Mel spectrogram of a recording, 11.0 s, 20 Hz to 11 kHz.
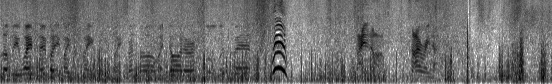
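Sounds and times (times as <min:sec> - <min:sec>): wind buffeting microphone: 0:00.0 - 0:11.0
man whooping: 0:05.4 - 0:05.8.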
